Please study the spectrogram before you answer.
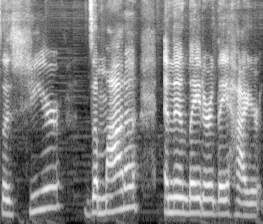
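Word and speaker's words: Sasheer Zamata: did hire comedians i believe her name is pronounced sashir zamada and then later they hired leslie jones who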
